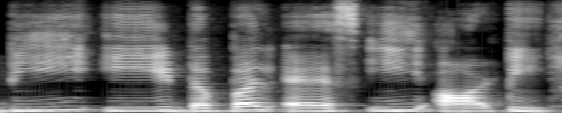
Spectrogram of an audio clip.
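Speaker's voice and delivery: letters spelled out slowly; slow letter-by-letter spelling. Shown as a demonstration. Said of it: "उसके spelling थोड़े different हैं".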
